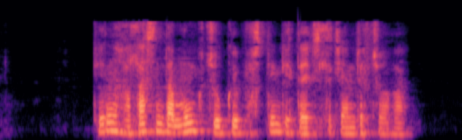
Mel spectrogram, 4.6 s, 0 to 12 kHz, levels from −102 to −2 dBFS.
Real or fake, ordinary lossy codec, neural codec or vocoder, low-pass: real; AAC, 32 kbps; none; 7.2 kHz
